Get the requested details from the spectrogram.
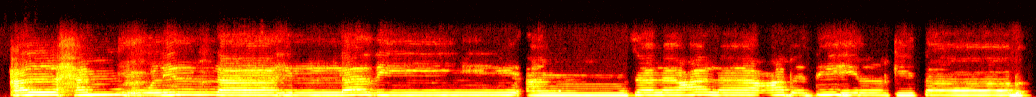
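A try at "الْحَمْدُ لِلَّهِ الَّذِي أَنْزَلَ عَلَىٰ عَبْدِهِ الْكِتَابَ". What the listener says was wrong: Qalqalahnya masih diakhiri hamzah sukun, ya. Alhamdulillah hilladzi. Kalau ibu mengambil huruf H itu ya hanya menyambar aja, jadinya dia hi, bukan hi. Ayo diniatin huruf H-nya, jangan setengah-setengah. Alhamdulillahilladzi anzala ala abdihil kitab.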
